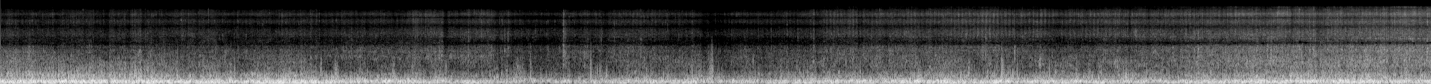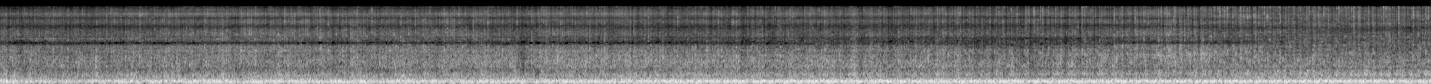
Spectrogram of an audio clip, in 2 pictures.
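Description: The two Wright R-2600 radial engines of a B-25 Mitchell bomber running as it taxis, a loud, low, steady drone. It eases off briefly about five seconds in, then builds and stays louder as the aircraft rolls close by.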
